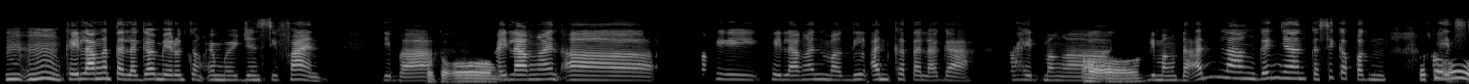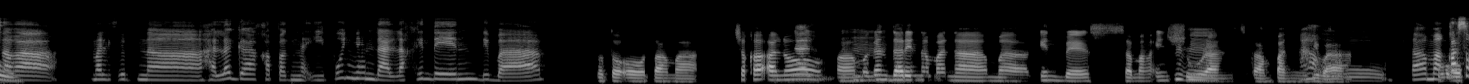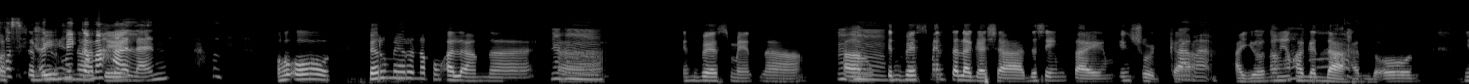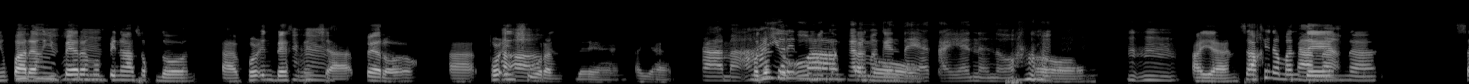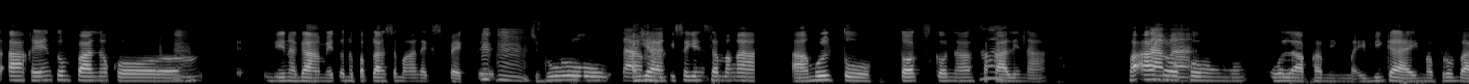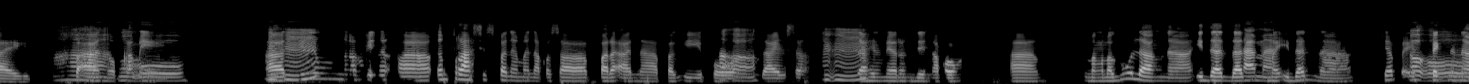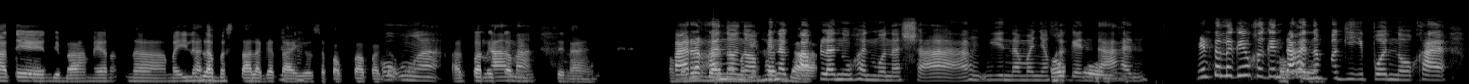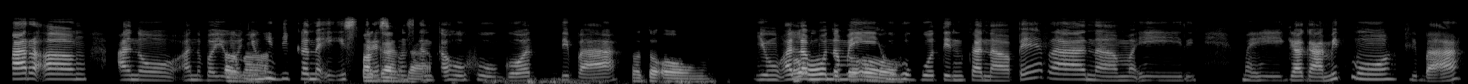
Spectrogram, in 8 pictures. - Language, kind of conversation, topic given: Filipino, unstructured, Paano mo nilalaan ang buwanang badyet mo, at ano ang mga simpleng paraan para makapag-ipon araw-araw?
- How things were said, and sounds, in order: other background noise; other noise; tapping; laugh; wind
